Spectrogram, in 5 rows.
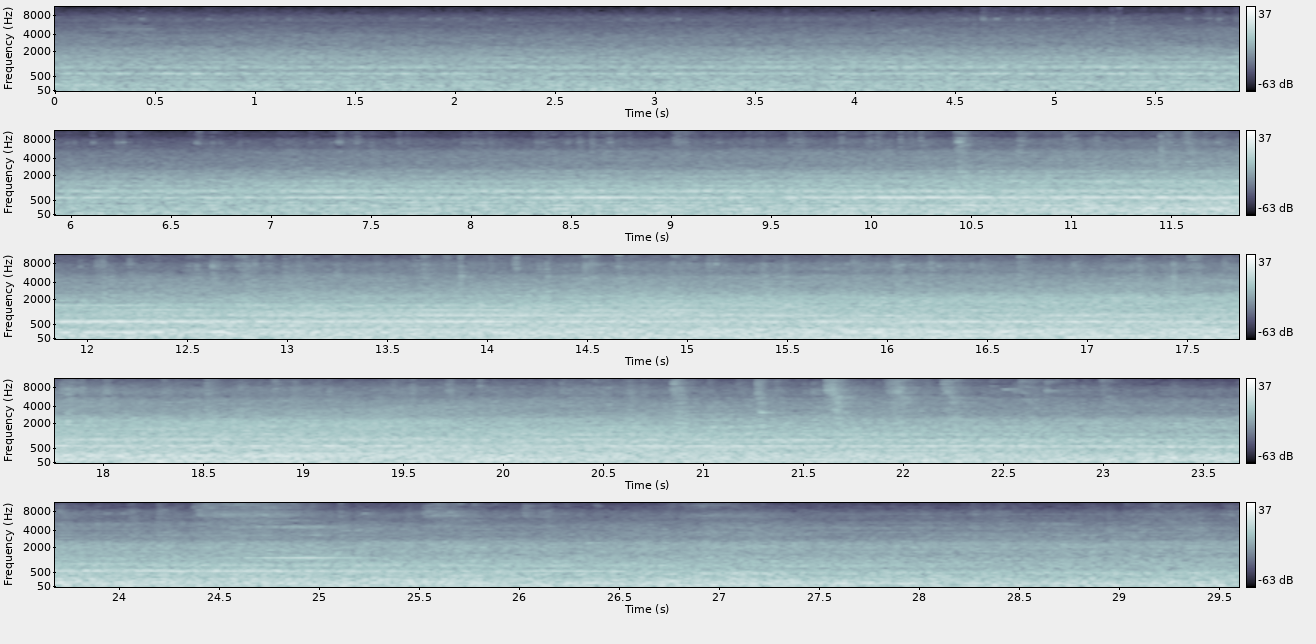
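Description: Spoornet class 18E electric locomotives hauling a train of tank wagons approach and pass close by: a steady, multi-tone whine over a rumble grows louder through the first dozen seconds, then slides slightly lower in pitch as the locomotives go by. The tank wagons follow, rolling past with sharp wheel clicks near the end.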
